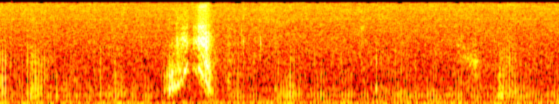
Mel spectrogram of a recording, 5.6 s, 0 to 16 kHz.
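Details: A sleeping 7-week-old farm kitten named Tommie snores in a hand; low rhythmic purr-like breathing runs under the whole stretch, interrupted near the middle by a couple of louder rustling sweeps.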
